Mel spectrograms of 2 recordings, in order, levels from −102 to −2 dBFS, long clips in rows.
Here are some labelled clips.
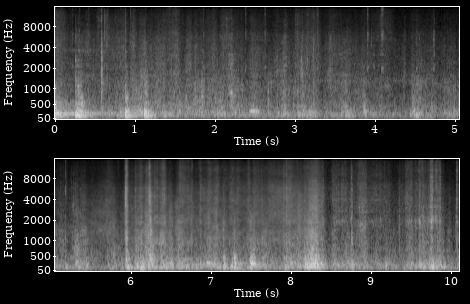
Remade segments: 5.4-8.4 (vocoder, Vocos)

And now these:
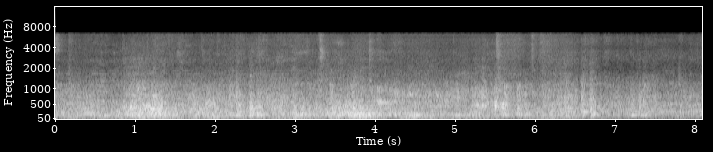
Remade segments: 0.0-0.4 (codec, DAC); 3.3-6.8; 7.5-8.1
